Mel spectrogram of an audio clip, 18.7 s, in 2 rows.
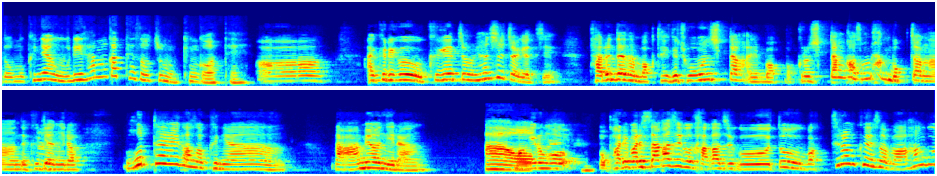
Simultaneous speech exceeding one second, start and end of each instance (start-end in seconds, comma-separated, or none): none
